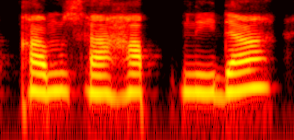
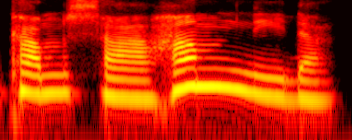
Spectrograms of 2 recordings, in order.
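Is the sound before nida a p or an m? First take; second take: p; m. First: A p sound comes before nida. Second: An m sound comes before nida. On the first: The speaker calls it wrong. "Hindi po siya kamsahapnida" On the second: The speaker calls it right. "Magiging kamsahamnida"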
